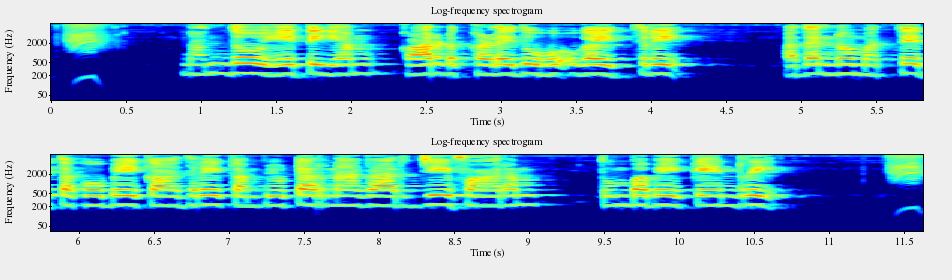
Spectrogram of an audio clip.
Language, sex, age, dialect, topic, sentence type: Kannada, female, 36-40, Central, banking, question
